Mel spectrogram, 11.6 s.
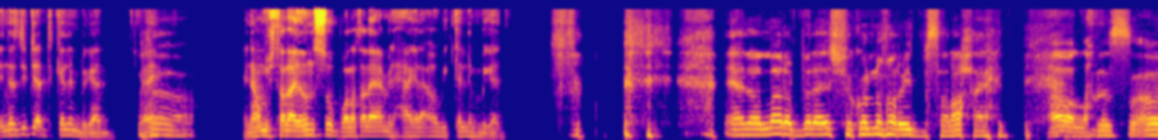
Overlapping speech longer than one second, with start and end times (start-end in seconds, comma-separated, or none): none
